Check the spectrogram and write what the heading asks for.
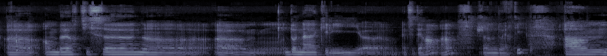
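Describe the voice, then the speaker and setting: Self-mocking male coach, casual comic monologue, middle pitch, echoey room. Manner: joking, self-mocking, lots of fillers and restarts. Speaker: NLP coach.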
